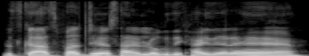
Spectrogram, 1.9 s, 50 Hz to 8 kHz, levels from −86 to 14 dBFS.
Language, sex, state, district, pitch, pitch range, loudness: Hindi, male, Jharkhand, Garhwa, 155 Hz, 150-165 Hz, -11 LUFS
